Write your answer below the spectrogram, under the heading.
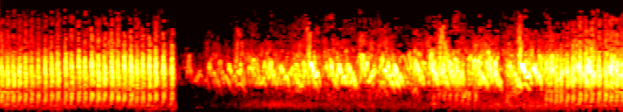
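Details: Sparrow calls used to lure the birds for trapping: a rapid buzzy pulsing chatter cuts off abruptly, then a looser flock chorus of high chirps builds and stays dense to the end.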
